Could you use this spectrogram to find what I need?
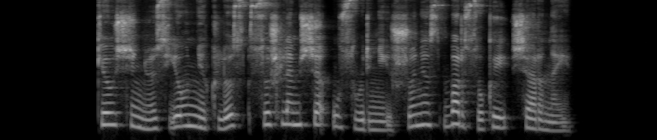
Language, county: Lithuanian, Kaunas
